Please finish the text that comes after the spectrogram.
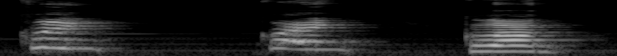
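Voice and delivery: high, loud clink clank clunk; hammer clanks. A narrator's reading. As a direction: make the hammer ring on stone. Hammer sound effects in story.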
